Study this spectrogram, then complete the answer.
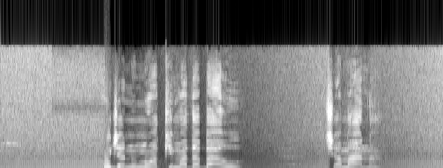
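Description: A man speaks with animation into a microphone through loudspeakers.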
